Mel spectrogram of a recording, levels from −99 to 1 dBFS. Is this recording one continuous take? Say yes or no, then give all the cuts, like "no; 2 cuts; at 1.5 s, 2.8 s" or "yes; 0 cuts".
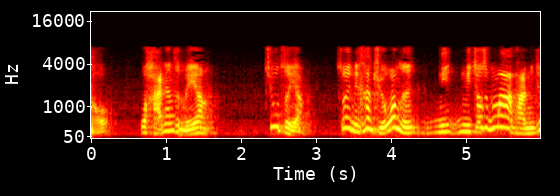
yes; 0 cuts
